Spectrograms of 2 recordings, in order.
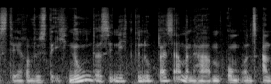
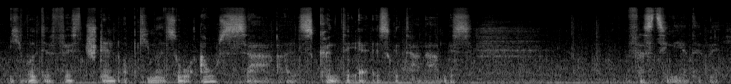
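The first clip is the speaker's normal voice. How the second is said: near-whisper, almost voiceless; barely audible admission; hushed confession; 5 semitones lower, 9 dB quieter than usual. Acted. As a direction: let it slip out under the breath. Confessing fascination with a murder.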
